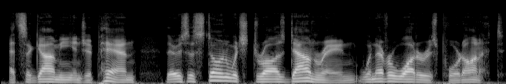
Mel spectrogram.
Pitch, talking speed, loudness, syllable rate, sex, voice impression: 110 Hz, 215 wpm, -18 LUFS, 5.9 syllables/s, male, masculine, middle-aged, tensed, powerful, clear, fluent, cool, intellectual, slightly mature, wild, lively, slightly strict, light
